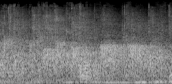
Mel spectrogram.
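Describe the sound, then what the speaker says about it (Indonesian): Applause from an audience at a presentation: steady, dense clapping that fills the whole moment at close range. "Berikan aplaus untuk Bapak."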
